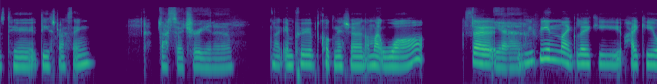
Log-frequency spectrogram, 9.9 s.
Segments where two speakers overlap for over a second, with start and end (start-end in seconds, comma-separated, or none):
none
